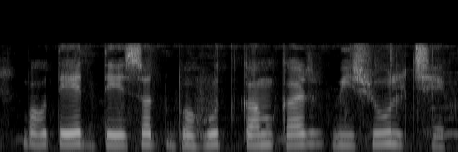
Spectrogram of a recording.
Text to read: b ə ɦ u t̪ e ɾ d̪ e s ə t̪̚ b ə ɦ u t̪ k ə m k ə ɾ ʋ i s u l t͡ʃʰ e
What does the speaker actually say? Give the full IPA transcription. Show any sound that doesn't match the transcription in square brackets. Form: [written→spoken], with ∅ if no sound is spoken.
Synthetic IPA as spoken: b ə ɦ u t̪ e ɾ d̪ e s ə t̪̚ b ə ɦ u t̪ k ə m k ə ɾ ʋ i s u l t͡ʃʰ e

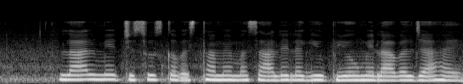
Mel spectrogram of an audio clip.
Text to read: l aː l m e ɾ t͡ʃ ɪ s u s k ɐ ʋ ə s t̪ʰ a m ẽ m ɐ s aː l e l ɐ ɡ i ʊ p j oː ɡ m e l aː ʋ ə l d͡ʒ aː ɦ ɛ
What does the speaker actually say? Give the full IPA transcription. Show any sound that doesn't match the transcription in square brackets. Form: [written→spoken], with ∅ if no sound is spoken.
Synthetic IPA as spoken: l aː l m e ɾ t͡ʃ ɪ s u s k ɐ ʋ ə s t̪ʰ a m ẽ m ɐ s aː l e l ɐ ɡ i ʊ p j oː ɡ m [e→ẽ] l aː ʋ ə l d͡ʒ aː ɦ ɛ

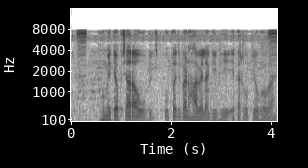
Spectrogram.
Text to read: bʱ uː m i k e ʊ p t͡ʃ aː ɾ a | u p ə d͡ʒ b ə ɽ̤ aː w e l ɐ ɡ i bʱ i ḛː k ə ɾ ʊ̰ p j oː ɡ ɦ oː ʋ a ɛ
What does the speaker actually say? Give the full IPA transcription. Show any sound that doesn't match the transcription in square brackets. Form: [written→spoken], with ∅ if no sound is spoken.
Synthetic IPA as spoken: bʱ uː m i k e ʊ p t͡ʃ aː ɾ a | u p ə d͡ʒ b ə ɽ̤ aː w e l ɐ ɡ i bʱ i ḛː k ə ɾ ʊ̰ p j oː ɡ ɦ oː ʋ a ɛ

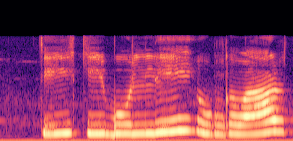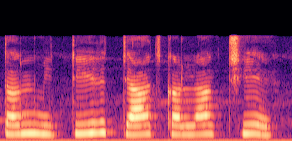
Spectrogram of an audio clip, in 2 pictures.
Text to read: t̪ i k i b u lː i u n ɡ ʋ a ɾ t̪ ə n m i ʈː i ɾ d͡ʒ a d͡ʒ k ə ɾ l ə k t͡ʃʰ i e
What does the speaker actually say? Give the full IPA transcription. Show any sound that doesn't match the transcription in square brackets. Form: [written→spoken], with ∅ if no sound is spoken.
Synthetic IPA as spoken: t̪ i k i b [u→o] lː i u [n→ŋ] ɡ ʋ a ɾ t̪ ə n m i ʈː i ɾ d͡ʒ a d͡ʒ k ə ɾ l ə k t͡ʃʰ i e

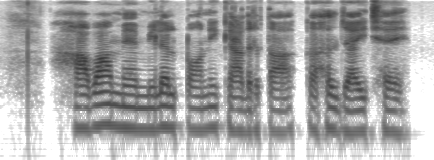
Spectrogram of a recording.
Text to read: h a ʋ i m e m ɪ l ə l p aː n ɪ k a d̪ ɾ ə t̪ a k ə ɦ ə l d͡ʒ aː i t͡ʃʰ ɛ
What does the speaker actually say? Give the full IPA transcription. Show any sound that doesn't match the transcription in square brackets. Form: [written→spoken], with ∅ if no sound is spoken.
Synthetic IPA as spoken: h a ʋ [i→a] m e m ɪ l ə l p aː n [ɪ→i] k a d̪ ɾ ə t̪ a k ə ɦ ə l d͡ʒ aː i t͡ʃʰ ɛ

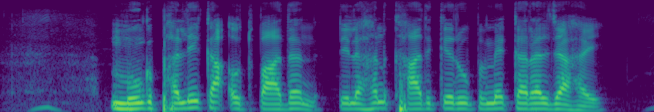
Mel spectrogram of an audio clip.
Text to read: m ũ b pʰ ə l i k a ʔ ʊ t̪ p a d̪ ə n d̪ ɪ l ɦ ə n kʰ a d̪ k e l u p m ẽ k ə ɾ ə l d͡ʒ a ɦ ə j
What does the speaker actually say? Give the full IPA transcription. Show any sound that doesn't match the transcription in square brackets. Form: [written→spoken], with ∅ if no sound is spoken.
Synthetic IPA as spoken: m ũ [b→ɡ] pʰ ə l i k a ʔ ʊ t̪ p a d̪ ə n [d̪→t̪] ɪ l ɦ ə n kʰ a d̪ k e [l→ɾ] u p m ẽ k ə ɾ ə l d͡ʒ a ɦ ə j

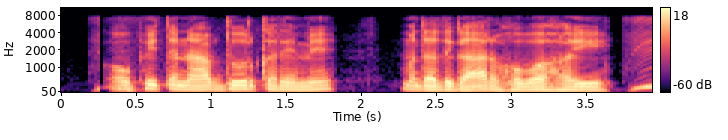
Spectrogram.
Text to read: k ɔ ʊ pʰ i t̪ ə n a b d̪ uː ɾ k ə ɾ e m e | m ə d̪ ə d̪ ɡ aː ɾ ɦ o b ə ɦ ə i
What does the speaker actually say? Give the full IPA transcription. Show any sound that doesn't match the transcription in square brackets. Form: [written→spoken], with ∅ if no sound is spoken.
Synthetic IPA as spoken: k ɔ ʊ pʰ i t̪ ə n a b d̪ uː ɾ k ə ɾ e m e | m ə d̪ ə d̪ ɡ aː ɾ ɦ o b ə ɦ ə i

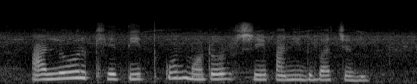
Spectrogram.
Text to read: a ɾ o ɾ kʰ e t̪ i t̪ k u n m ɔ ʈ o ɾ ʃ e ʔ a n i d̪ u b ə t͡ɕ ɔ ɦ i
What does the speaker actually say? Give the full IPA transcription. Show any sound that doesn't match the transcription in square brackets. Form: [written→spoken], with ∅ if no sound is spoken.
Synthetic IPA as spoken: a [ɾ→l] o ɾ kʰ e t̪ i t̪ k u n m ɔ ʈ o ɾ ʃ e [ʔ→p] a n i d̪ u b [ə→a] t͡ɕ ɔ ɦ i

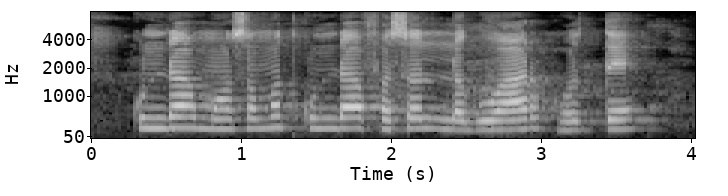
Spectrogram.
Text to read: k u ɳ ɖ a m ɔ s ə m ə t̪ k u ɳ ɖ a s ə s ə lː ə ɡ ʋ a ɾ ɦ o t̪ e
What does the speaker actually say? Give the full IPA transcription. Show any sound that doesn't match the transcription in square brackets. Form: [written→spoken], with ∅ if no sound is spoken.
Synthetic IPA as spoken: k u ɳ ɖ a m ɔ s ə m ə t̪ k u ɳ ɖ a [s→f] ə s ə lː ə ɡ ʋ a ɾ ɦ o t̪ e

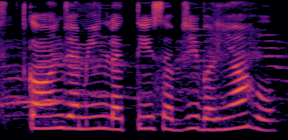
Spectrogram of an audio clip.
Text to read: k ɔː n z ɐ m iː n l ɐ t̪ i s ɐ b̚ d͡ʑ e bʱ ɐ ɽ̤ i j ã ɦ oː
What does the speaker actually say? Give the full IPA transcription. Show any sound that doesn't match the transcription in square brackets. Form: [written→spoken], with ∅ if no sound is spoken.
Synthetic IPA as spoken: k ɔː n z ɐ m iː n l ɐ t̪ i s ɐ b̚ d͡ʑ [e→i] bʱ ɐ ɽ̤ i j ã ɦ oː

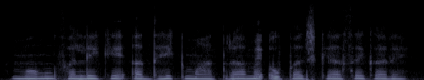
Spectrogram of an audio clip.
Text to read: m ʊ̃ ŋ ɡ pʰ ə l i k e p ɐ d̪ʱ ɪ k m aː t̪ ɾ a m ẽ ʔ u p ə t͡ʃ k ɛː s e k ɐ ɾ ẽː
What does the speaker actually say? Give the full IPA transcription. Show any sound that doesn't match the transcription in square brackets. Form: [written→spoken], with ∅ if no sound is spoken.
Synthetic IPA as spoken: m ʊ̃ ŋ ɡ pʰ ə l i k e [p→ʔ] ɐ d̪ʱ ɪ k m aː t̪ ɾ a m ẽ ʔ [u→ʊ] p ə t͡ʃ k ɛː s e k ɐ ɾ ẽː

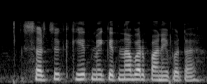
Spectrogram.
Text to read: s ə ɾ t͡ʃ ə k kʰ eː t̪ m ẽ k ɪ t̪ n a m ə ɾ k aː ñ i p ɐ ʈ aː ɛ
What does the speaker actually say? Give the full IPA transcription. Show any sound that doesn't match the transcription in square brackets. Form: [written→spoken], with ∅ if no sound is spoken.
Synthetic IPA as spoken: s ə ɾ t͡ʃ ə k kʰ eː t̪ m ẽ k ɪ t̪ n a [m→b] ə ɾ [k→p] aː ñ i p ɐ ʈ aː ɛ

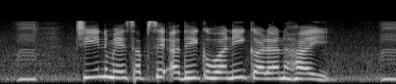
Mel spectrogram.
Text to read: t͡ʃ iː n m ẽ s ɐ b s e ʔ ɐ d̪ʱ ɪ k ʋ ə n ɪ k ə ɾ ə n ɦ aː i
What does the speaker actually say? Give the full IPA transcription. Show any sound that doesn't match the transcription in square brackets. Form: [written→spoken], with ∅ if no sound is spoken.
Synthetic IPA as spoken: t͡ʃ iː n m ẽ s ɐ b s e ʔ ɐ d̪ʱ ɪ k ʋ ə n [ɪ→i] k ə ɾ ə n ɦ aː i

